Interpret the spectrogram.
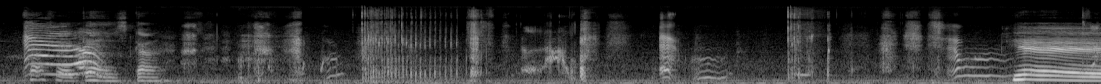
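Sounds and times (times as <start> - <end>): baby blowing raspberries: 3.6 - 6.0, 7.8 - 9.6
baby squeaky vocal noise: 6.6 - 7.3.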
